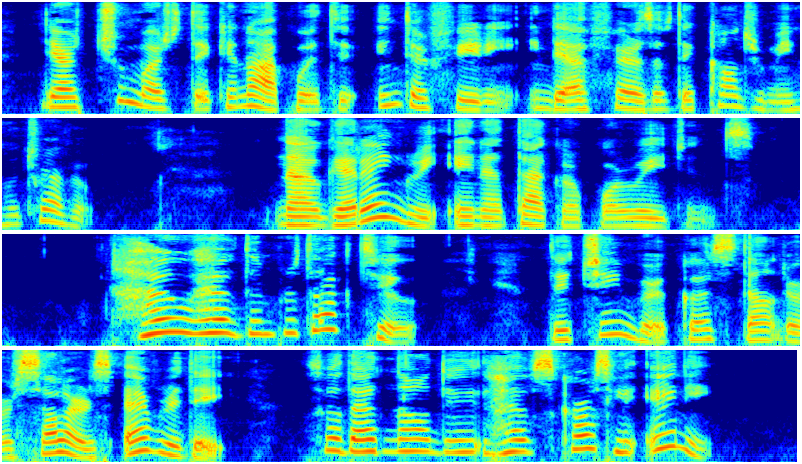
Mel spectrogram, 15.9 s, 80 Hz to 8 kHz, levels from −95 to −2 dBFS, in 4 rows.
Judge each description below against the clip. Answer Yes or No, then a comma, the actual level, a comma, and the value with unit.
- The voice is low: No, high, 220 Hz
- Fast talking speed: No, average, 175 wpm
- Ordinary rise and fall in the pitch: No, wide, 8.7 semitones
